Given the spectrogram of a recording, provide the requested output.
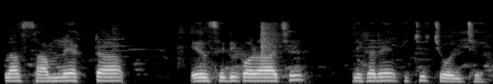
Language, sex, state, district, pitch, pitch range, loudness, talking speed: Bengali, male, West Bengal, Jhargram, 170 Hz, 160-185 Hz, -18 LUFS, 110 wpm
